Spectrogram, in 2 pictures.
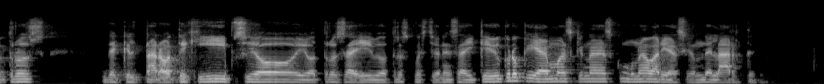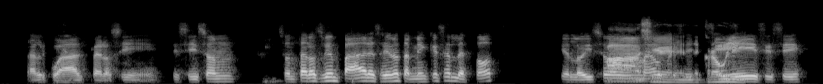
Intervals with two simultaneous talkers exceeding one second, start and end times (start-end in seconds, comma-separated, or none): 14.3-15.7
